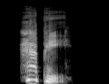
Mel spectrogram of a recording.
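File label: "happy", British phonetics; 英语音标发音（剑桥版）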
